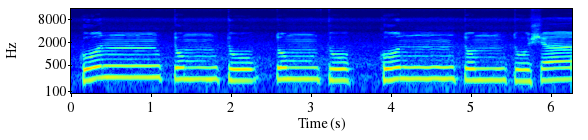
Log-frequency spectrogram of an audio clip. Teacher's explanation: Kemudian mim mati bertemu huruf ta. Izhar syafawi. Tidak ada dengung, bacaan jelas.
